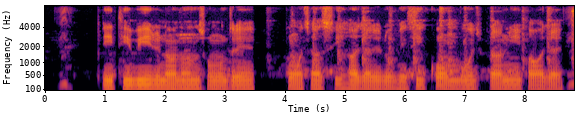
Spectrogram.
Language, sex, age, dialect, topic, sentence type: Bengali, male, <18, Standard Colloquial, agriculture, statement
